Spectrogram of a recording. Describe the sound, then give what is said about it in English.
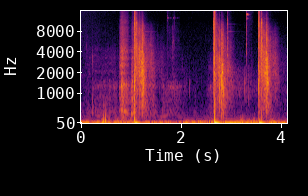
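Sharp cracks of a .22 gun fired at a target at 20 yards: a few short, loud reports spaced irregularly against a low background hum. “Should I shoot with one eye closed or both eyes open? Eh. Eh? It's a 22 at 20 yards, so...”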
